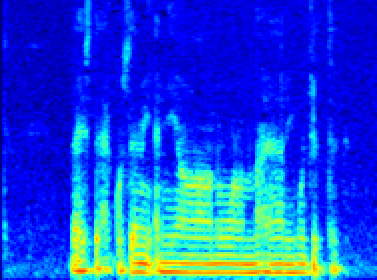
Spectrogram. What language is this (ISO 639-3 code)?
ara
